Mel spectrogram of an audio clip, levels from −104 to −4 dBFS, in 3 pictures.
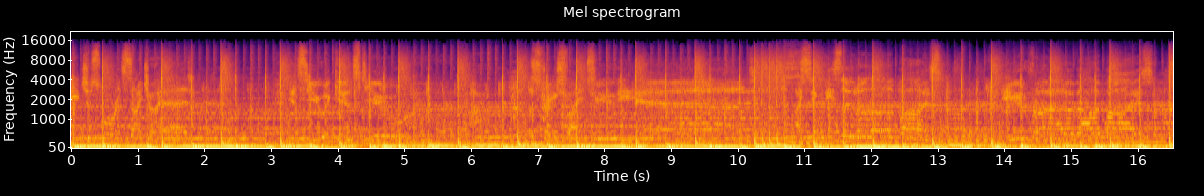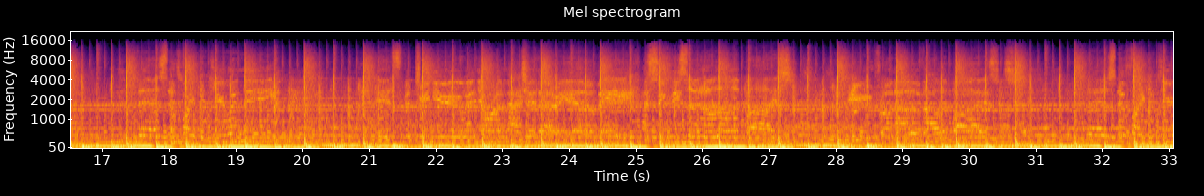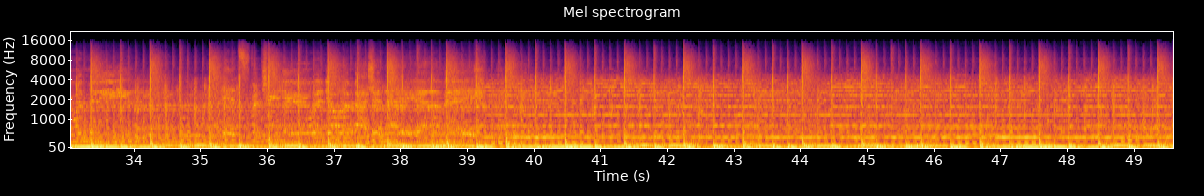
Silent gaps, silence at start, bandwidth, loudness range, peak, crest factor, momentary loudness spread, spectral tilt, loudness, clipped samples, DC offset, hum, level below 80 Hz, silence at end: none; 0 s; 13.5 kHz; 1 LU; -2 dBFS; 14 dB; 3 LU; -5 dB/octave; -17 LUFS; under 0.1%; under 0.1%; none; -18 dBFS; 0 s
